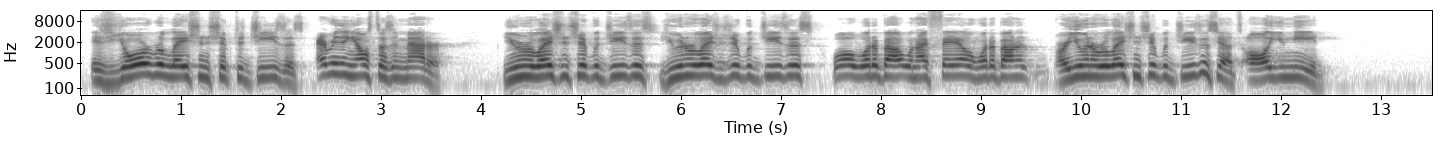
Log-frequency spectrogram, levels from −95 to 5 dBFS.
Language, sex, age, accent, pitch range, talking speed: English, male, 50-69, American, 195-260 Hz, 190 wpm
